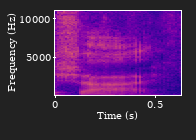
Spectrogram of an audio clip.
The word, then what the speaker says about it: Chi: I'm gonna write it I call it the shy it's like short for Chicago like the chai c-h-i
